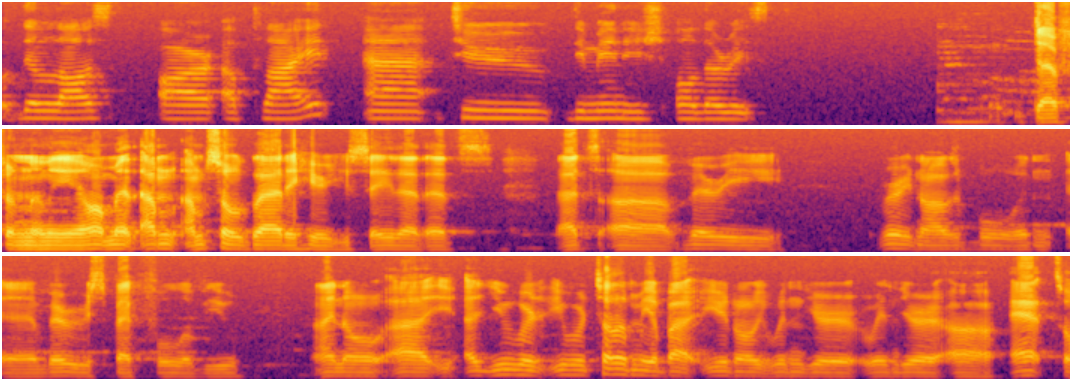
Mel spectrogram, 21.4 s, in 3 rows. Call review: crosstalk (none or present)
none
